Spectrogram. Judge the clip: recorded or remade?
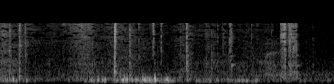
recorded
